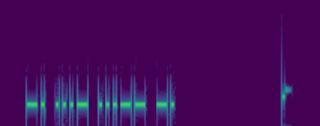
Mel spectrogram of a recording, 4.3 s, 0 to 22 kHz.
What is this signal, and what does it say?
Morse code, heard as a keyed tone, about 25 wpm, 700 Hz. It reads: NV3N
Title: Call Signs - 25wpm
